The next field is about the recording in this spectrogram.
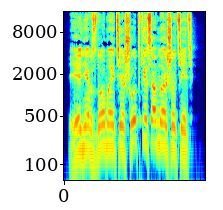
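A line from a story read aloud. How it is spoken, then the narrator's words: Shouted through door. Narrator (Russian): прокричал он через дверь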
